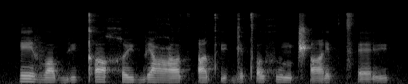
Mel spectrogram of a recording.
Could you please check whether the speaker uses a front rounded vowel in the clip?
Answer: yes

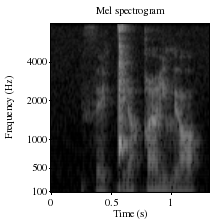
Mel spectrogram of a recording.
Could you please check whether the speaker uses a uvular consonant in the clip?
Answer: yes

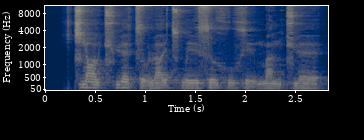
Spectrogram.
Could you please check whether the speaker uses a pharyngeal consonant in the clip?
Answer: no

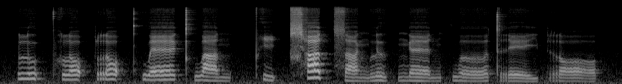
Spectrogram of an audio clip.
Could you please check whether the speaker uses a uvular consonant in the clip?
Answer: no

